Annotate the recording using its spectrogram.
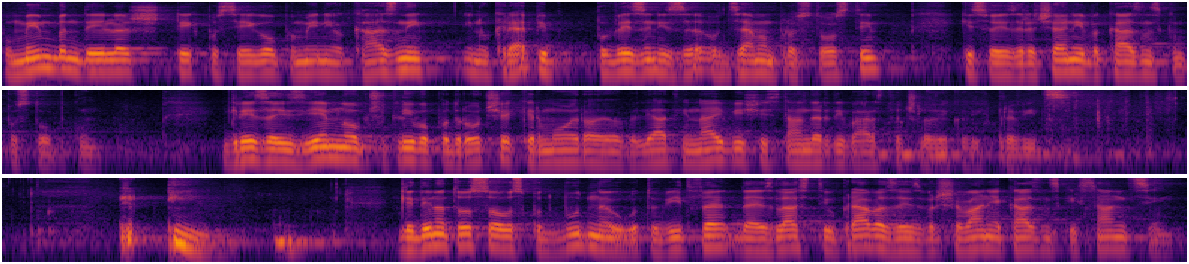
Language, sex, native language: Slovenian, male, Slovenian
